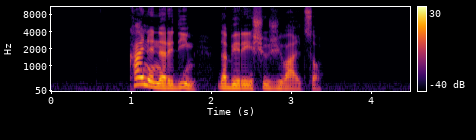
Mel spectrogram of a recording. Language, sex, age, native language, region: Slovenian, male, 50-59, Slovenian, Central Slovenia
